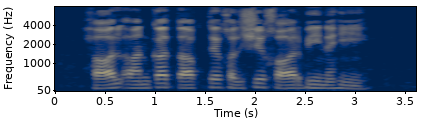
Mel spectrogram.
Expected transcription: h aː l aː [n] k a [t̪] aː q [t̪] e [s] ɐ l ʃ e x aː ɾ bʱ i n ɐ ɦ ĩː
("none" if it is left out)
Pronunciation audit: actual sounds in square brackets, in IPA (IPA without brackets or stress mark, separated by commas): n, t̪, t̪, x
